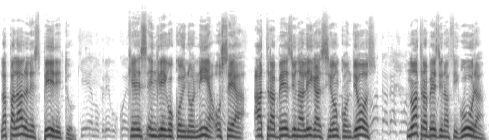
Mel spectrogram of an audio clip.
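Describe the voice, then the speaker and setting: High-voiced man preaching a sermon. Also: fairly bright tone. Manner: emphatic preaching with slow stressed phrases. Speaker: pastor. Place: church.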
